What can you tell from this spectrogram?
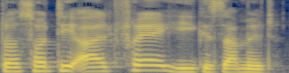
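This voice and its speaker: A man voicing a good-natured young hero who speaks calmly and kindly in dialect. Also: on the high side, moderate pace, smooth, lightly acted.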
